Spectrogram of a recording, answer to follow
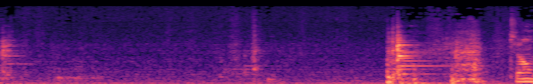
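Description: Aluminium-cased chassis of a vintage RF signal generator being tipped up onto its end on a wooden workbench: quiet handling, then about three seconds in a loud metal clunk with a brief rattle and ring.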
